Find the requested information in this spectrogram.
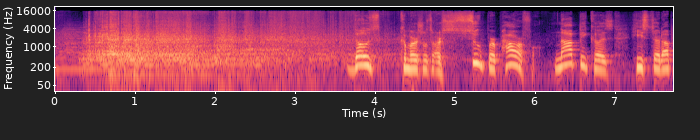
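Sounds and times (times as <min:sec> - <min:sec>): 
blender grinding cubic zirconia imitation diamonds: 0:00.0 - 0:05.3
speech: 0:03.7 - 0:07.7.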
